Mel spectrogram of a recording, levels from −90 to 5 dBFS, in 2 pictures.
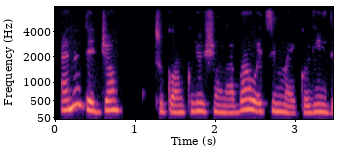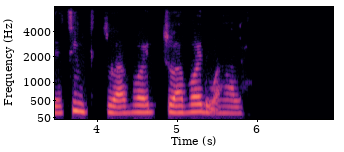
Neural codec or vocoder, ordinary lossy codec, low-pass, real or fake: none; Opus, 16 kbps; 7.2 kHz; real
